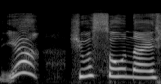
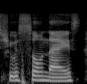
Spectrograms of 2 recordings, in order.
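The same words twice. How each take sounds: First: Much higher, gushing repeat of so nice; high-pitched gushing echo. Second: Said in the usual way. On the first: Shown as a demonstration.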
